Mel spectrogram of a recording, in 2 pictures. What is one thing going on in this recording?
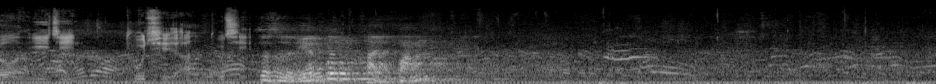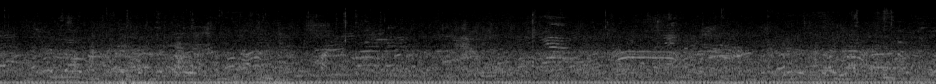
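Two water buffalo bulls grind and knock their horns together.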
